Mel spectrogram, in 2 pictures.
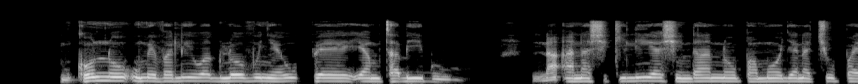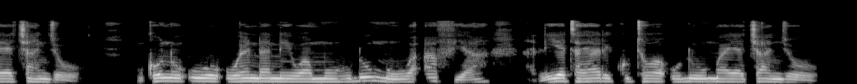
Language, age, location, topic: Swahili, 18-24, Kisumu, health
